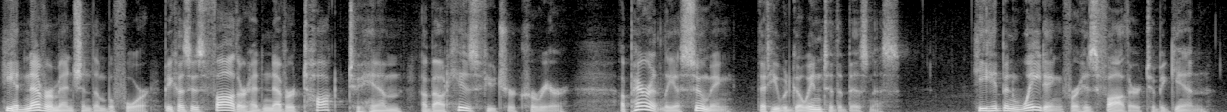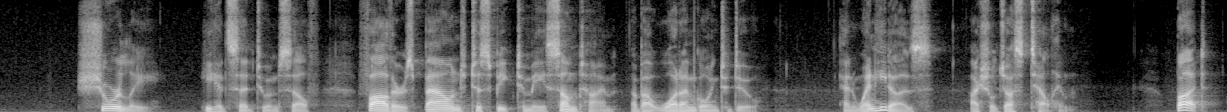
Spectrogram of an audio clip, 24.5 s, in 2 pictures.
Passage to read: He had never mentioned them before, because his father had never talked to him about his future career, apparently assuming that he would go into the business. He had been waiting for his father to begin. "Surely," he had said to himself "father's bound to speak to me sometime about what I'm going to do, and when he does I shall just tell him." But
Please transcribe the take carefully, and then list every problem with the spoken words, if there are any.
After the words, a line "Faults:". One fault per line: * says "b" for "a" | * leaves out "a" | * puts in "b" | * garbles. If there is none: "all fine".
He had never mentioned them before, because his father had never talked to him about his future career, apparently assuming that he would go into the business. He had been waiting for his father to begin. "Surely," he had said to himself "father's bound to speak to me sometime about what I'm going to do, and when he does I shall just tell him." But
Faults:
all fine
